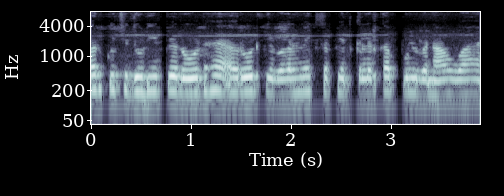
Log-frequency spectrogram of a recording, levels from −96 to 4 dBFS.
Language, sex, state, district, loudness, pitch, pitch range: Hindi, female, Haryana, Jhajjar, -15 LUFS, 185 Hz, 175-195 Hz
